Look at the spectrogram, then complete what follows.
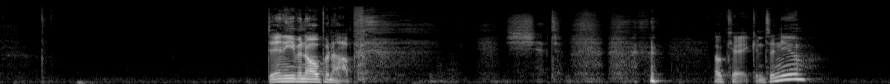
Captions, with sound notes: Didn't even open up. Shit. (laughs) Okay. Continue.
